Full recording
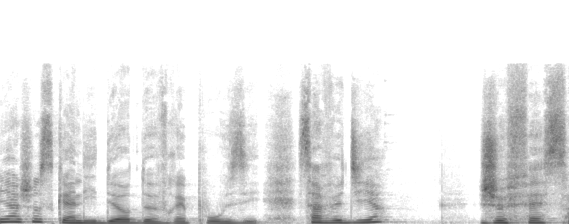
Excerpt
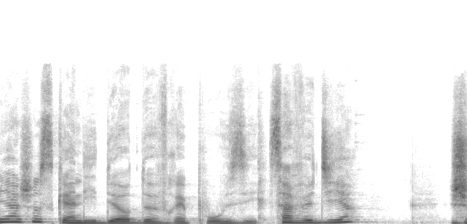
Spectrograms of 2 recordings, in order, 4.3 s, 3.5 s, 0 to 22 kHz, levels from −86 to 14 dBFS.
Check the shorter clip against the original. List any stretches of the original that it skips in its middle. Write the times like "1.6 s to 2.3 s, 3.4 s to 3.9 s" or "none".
1.9 s to 2.1 s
